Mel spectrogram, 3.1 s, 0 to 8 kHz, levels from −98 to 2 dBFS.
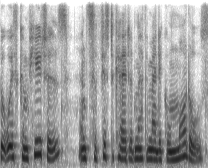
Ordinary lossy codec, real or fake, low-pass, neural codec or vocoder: Opus, 64 kbps; real; 7.2 kHz; none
